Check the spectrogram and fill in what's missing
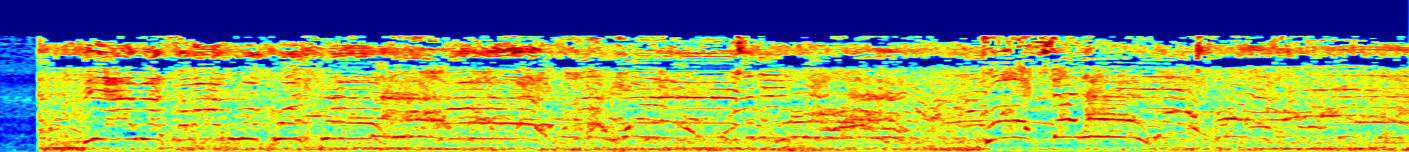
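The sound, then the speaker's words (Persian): A loud crowd at a protest in the Zeynabieh district of Isfahan, Iran, shouts and yells over one another after a person is shot, in a dense, continuous roar of voices, with rising cries and wails breaking through the babble for the whole stretch. “اینجا منطقه زینبی اصفهانه که یه نفر مورد تیر مستقیم قرار میگیره و مردم خیلی شروع به داد و فریاد میکنن.”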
